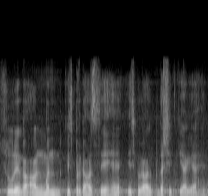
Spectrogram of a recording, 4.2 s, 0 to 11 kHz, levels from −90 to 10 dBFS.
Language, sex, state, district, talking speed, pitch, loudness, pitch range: Hindi, male, Himachal Pradesh, Shimla, 170 wpm, 90 Hz, -20 LUFS, 85-95 Hz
